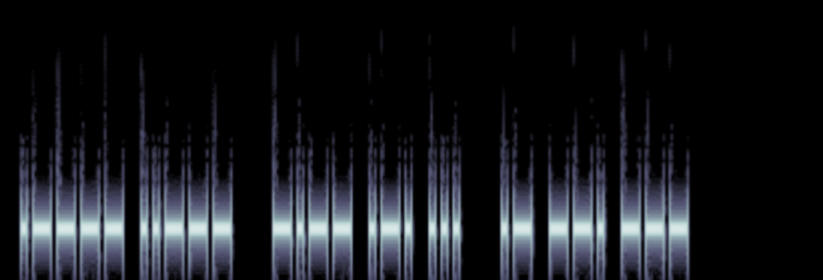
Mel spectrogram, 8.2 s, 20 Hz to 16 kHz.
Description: Morse code, heard as a keyed tone, about 20 wpm, 700 Hz. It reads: 12 YRS AGO
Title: Practice QSO - Exchange 3 - More Info - 20wpm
